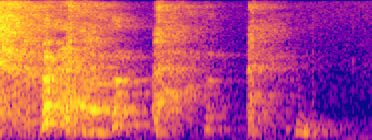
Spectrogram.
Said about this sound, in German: Du musst mal husten, dann musst du mal.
